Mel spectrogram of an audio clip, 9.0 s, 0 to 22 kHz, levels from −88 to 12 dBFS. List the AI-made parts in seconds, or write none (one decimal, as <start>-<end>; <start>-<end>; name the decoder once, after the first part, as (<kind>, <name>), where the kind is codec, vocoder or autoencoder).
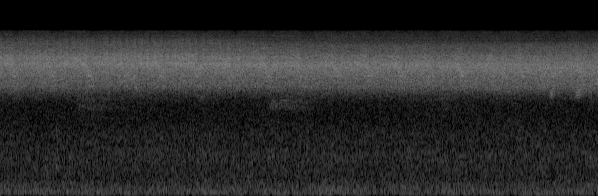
none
